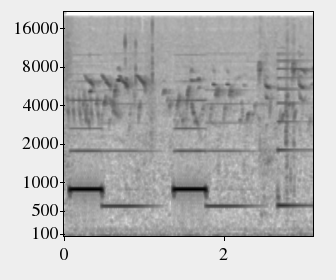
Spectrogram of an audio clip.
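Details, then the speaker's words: Instrument cluster gong test run from a diagnostic scan tool: clean repeating gong tones, each about half a second with a fading tail, sound on command; cluster chime working properly. "A gong. To by ste mohli počuť. a gonguje"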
